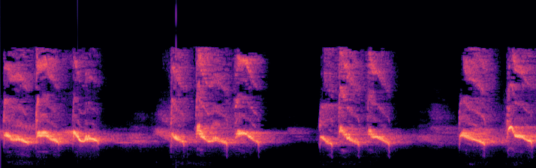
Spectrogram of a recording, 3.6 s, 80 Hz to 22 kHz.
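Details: Puteh Raja white-rumped shama, 29 August 2021, singing dense runs of high, slurred chirps that trail into soft sustained notes, four bursts in quick succession.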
